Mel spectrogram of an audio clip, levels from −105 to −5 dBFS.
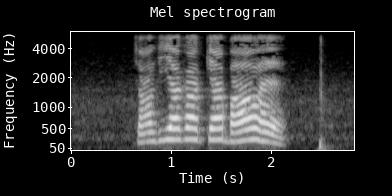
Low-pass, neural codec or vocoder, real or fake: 5.4 kHz; none; real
